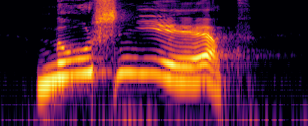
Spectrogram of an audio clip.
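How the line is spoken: Loudest shouting. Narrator (Russian): кричал громче всех Панас

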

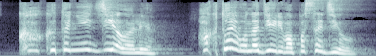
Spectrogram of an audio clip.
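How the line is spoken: Indignant woman. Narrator (Russian): Возмущенно продолжала хозяйка

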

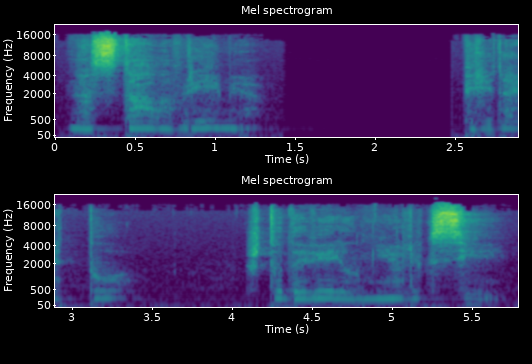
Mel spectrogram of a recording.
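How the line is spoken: Whisper into ear. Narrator (Russian): прошептала она ему на ухо

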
